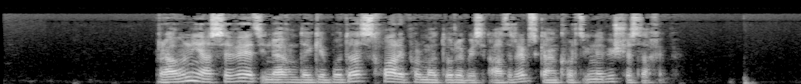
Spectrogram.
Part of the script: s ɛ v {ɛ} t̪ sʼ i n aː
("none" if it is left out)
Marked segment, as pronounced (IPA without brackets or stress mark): ɛː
